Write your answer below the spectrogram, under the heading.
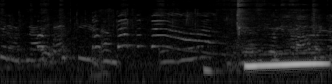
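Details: Captive siamangs at Los Angeles Zoo, father and mother singing a harmony duet while their youngster looks on: wavering, sliding hoots and rising whoops, ending in a loud, sustained, slowly rising tone.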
